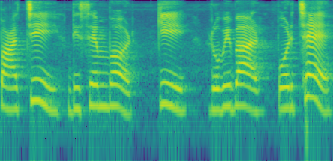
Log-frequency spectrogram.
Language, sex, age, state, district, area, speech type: Bengali, female, 18-30, West Bengal, Nadia, rural, read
